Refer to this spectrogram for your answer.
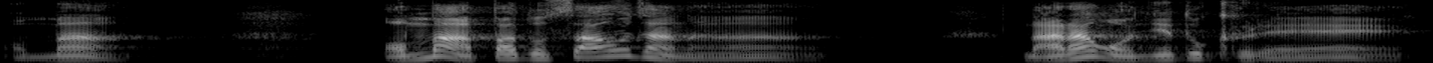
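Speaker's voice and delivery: lightly voiced child, slow and low; slow, drawn-out child's remark, retold; six-year-old daughter. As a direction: imitate a little girl gently reasoning with mum. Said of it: "여섯 살짜리가 이렇게 얘기하더라는 거예요".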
